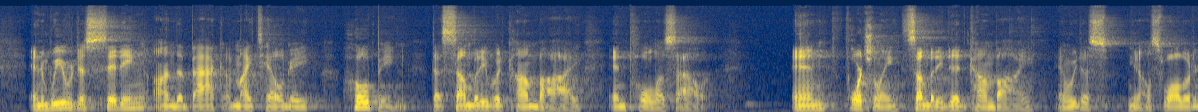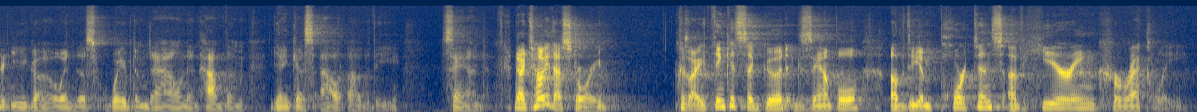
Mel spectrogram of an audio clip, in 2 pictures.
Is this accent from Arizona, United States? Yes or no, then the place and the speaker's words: yes; Arizona, United States; I was a senior in high school, and I grew up in Arizona.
